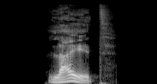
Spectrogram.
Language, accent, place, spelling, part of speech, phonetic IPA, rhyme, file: German, Germany, Berlin, leiht, verb, [laɪ̯t], -aɪ̯t, De-leiht.ogg
- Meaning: inflection of leihen: 1. third-person singular present 2. second-person plural present 3. plural imperative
